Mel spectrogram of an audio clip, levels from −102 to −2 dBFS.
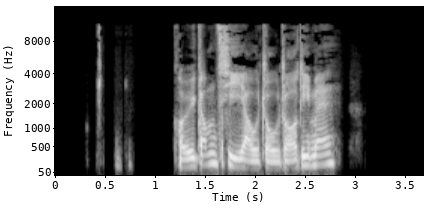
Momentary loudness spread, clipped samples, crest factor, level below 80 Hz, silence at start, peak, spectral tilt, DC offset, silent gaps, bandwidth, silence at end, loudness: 17 LU; under 0.1%; 18 dB; -62 dBFS; 0.4 s; 0 dBFS; -3.5 dB/octave; under 0.1%; 0.50-0.58 s, 0.79-1.17 s; 11.5 kHz; 0.9 s; -14 LUFS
